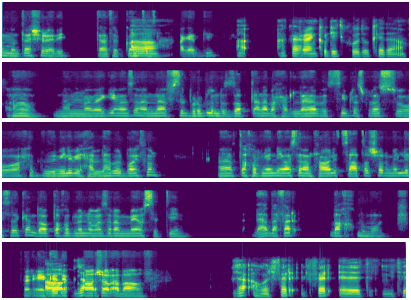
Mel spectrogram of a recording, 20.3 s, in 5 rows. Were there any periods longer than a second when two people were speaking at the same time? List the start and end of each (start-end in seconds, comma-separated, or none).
none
